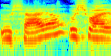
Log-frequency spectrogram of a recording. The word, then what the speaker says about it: Ushuaia: Ushuaia? Ushuaia, yeah.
